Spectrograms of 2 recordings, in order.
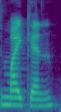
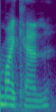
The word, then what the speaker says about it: Maiken: start anew, and Maiken, I did look up the pronunciation, it's Maiken, or Maiken, an Innu hunter trying to discover what's disturbing the forest.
